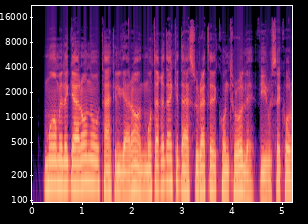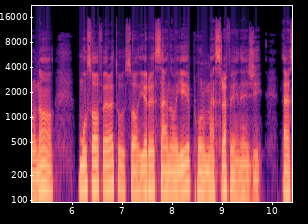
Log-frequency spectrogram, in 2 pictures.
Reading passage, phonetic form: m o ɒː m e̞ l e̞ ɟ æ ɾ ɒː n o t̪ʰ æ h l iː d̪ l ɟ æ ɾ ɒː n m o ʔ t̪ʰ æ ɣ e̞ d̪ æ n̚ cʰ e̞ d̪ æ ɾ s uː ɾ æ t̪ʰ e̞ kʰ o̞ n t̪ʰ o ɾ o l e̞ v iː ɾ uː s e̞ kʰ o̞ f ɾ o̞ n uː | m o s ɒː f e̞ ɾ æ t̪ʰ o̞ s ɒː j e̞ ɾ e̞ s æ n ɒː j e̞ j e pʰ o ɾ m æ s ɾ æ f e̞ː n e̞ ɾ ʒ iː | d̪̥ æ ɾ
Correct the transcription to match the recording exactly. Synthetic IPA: m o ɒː m e̞ l e̞ ɟ æ ɾ ɒː n o t̪ʰ æ h l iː l ɟ æ ɾ ɒː n m o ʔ t̪ʰ æ ɣ e̞ d̪ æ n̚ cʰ e̞ d̪ æ ɾ s uː ɾ æ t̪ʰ e̞ kʰ o̞ n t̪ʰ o ɾ o l e̞ v iː ɾ uː s e̞ kʰ o̞ ɾ o̞ n ɒː | m o s ɒː f e̞ ɾ æ t̪ʰ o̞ s ɒː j e̞ ɾ e̞ s æ n ɒː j e̞ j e pʰ o ɾ m æ s ɾ æ f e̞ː n e̞ ɾ ʒ iː | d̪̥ æ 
